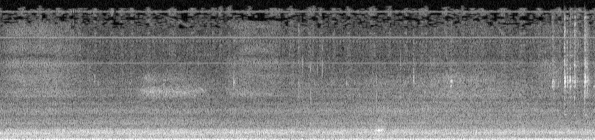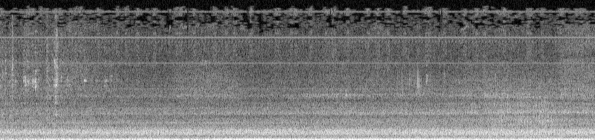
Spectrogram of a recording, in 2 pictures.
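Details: Continuous deep engine-like hum fills the recording, with only faint scattered noises above it and no animal voice.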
